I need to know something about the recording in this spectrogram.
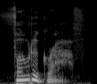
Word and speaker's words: photograph: Think about the word photograph. The stress is on the first syllable, pho to graph. Now, the person who takes the picture, a photographer. The stress moves. Now, the adjective, photographic. The stress moves again.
